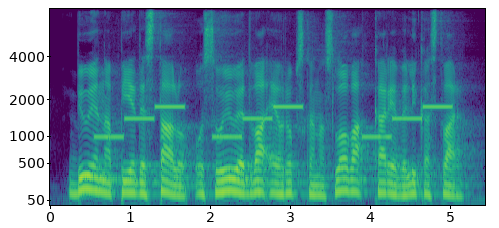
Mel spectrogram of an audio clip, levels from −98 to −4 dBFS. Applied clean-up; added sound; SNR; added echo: none; Telephone; 7 dB; none.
